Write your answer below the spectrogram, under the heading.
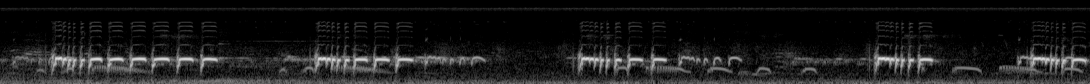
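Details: Local zebra dove singing, used as a lure to prompt other doves to sing and raise breeding drive. Phrases come about every three seconds: a burst of clipped, harmonic-rich notes followed by softer rolling coos, over low background hum.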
